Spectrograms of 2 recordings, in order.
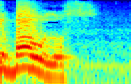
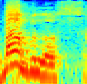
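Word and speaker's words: باولوس (Παῦλος): هيلاقيها قصادها باليوناني باولوس وتتنطق باليوناني الجديد بافلوس، خلي بالكم لكن انا بتكلم باليوناني القديم اللي هو ايه مكتوب بيه العهد الجديد اللي هو موجود في المخطوطات القديمة للانجيل باولوس، عشان تعرفوا ان حتى لو كان اسمه كلمة باولوس يا فيصل قريبة جدا من ايه من باولوس، صح؟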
